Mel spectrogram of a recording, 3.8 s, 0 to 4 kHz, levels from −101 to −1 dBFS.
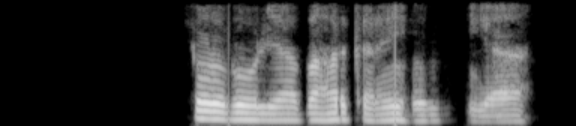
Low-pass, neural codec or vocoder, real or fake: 3.6 kHz; none; real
